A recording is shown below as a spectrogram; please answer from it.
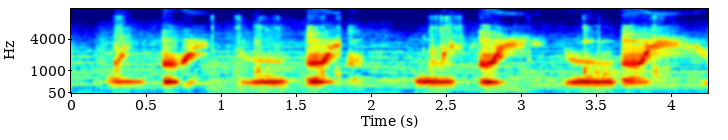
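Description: Sakha khomus (jaw harp) plucked in a steady rhythm: a held drone with repeated rising twangs as the mouth shapes the overtones.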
